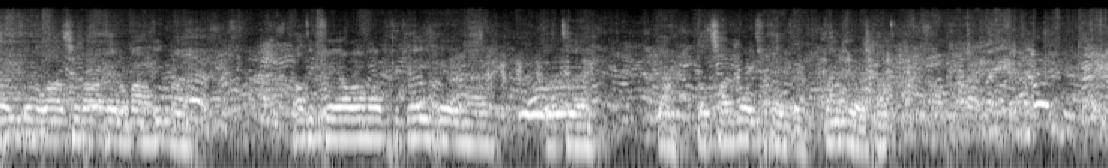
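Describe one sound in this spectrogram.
A man speaks warmly, close by.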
